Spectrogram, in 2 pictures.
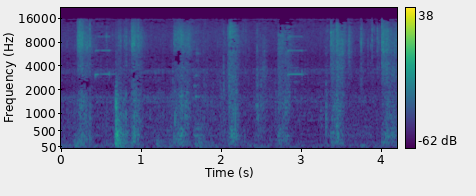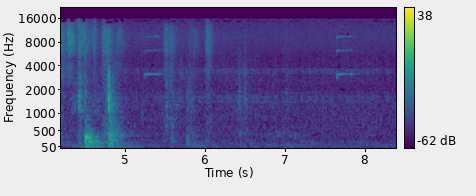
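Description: A small electronic device gives a short high beep about every two and a half seconds, four times. Under it are irregular knocks and scuffing footsteps, the loudest a thump about halfway through.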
